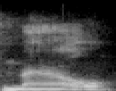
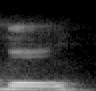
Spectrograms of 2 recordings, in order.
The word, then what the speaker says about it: Mal: name the whole time it's Mal not Maul I just like to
